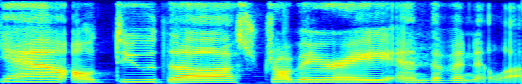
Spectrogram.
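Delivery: casual, laid-back put-on American accent. Imitating how americans order in an ice cream shop: american accent. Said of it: "Are you doing an American accent there? Yeah, I am".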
